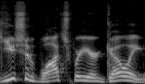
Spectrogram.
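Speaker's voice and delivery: plain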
